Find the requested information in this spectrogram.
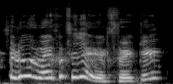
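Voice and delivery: high, hammed-up game show host welcome; mock TV host. Mocking the X Factor to friends, hammed-up high host voice. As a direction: announce it like a cheesy talent show host.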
